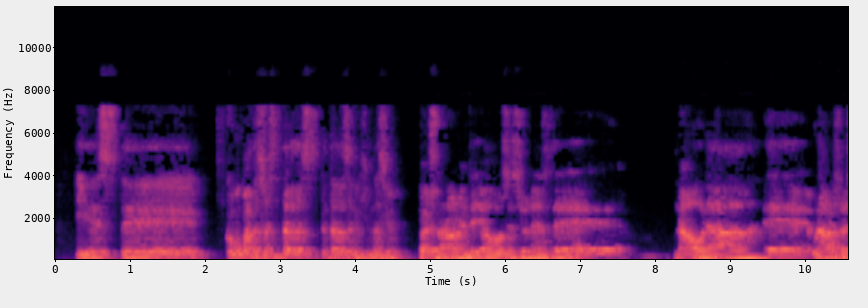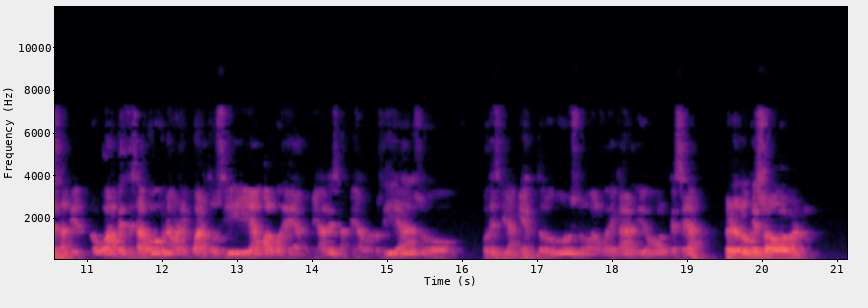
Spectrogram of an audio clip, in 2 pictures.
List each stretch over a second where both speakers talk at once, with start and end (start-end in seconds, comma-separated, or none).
none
